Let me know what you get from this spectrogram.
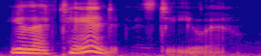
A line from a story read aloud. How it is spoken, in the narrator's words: said Judge Taylor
